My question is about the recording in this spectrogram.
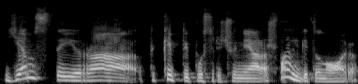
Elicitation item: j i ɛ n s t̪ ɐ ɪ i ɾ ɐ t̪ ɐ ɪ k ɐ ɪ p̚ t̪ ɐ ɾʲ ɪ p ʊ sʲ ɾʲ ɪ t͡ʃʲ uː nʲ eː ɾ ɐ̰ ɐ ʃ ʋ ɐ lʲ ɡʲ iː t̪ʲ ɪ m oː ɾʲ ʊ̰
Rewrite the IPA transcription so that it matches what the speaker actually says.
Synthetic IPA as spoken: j i ɛ m s t̪ ɐ ɪ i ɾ ɐ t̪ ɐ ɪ k ɐ ɪ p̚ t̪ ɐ ɪ p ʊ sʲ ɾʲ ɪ t͡ʃʲ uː nʲ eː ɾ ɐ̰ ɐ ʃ ʋ ɐ lʲ ɡʲ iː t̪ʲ ɪ n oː ɾʲ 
